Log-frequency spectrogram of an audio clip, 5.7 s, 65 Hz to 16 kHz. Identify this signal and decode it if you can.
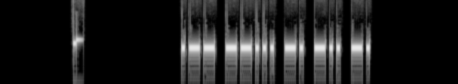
Morse code, heard as a keyed tone, about 26 wpm, 700 Hz. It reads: W7NDN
